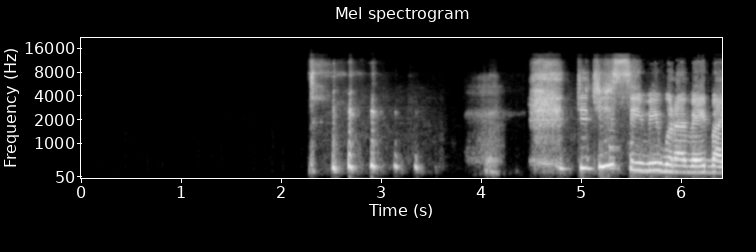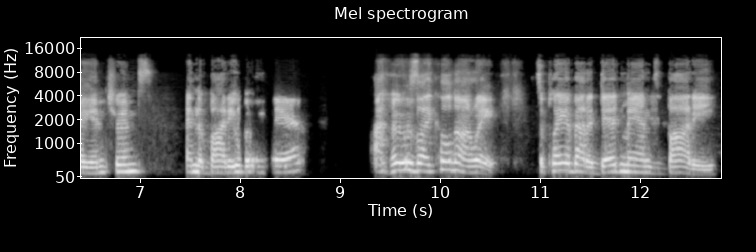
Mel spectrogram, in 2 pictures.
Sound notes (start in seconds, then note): 5.3 laughs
